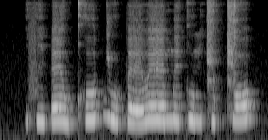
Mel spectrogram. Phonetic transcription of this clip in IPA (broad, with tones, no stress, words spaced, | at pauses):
fi˩ʔɛː˧˩wkʰoː˧˥t̚ ju˩˧ pɛː˩˧ʋɛː˧ me˧˥ku˧mt͡ɕu˧˥p̚ t͡ɕɔː˧˥p̚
